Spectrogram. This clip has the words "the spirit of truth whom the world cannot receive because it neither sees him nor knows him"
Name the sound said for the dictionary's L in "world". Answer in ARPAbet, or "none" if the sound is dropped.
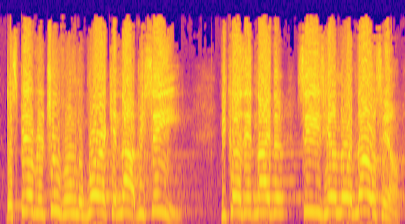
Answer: none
